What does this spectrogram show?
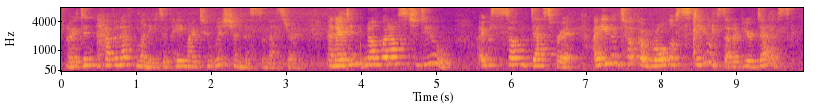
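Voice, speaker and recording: A woman's voice: high voice, lively intonation, moderate pace, a little hiss or hum, pitched above the performer's own voice. A woman reading the part of a troubled young male student who admits a wrong. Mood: remorseful. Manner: subdued and apologetic. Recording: very echoey room, distant mic.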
